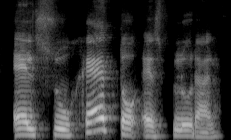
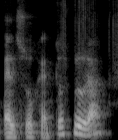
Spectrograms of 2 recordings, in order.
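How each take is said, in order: First: Slow, deliberate stress on "sujeto"; key rule emphasized. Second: Said in the usual way. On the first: Shown as a demonstration. Teacher stating the grammar rule to students, slow and emphatic. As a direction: spell out the rule, leaning on "sujeto". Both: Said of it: "Lo repito".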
